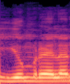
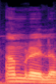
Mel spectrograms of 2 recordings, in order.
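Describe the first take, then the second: First: यूम्ब्रेला with a "yoo" sound at the start; the wrong yoo start; wrong yumbrella. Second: अम्ब्रेला with a short "uh" at the start; the right short uh start; correct umbrella. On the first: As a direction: say यूम्ब्रेला as "yoom-brella". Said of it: "यूम्ब्रेला नहीं पढ़ना है". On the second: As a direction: say अम्ब्रेला as "um-brella". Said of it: "अम्ब्रेला पढ़ना है". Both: Shown as a demonstration.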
